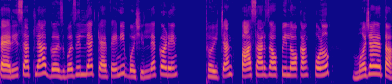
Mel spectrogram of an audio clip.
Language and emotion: Goan Konkani, happy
